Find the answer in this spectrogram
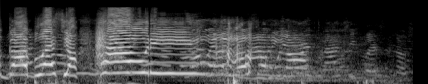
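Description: Several young women's voices calling out and chattering over each other, with one long, steadily held vocal note about a second in; the voices fade out near the end.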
